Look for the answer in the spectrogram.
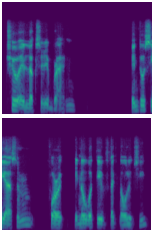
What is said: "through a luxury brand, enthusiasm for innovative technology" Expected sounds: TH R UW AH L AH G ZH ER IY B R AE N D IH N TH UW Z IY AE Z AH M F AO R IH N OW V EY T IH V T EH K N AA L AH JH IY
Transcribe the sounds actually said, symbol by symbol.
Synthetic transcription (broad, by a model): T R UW AH L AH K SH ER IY B R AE N D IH N T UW S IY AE S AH M F AO R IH N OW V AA T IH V T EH K N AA L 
